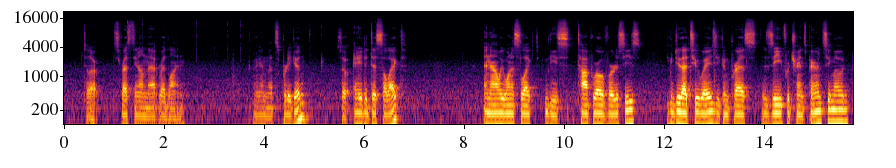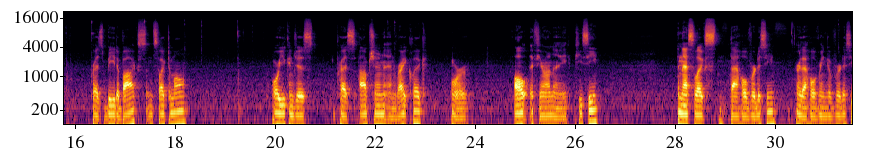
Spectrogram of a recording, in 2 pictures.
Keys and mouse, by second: 4.7 a, 7.7 1, 12.8 a, 13.4 a, 13.7 z, 15.6 b, 19.2 z, 19.5 a, 28.6 KP_1.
